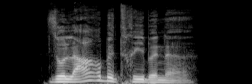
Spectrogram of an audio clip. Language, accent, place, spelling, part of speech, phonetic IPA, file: German, Germany, Berlin, solarbetriebene, adjective, [zoˈlaːɐ̯bəˌtʁiːbənə], De-solarbetriebene.ogg
- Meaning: inflection of solarbetrieben: 1. strong/mixed nominative/accusative feminine singular 2. strong nominative/accusative plural 3. weak nominative all-gender singular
